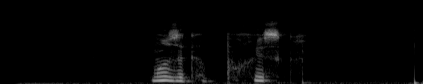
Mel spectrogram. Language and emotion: Russian, sad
